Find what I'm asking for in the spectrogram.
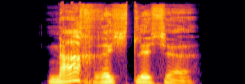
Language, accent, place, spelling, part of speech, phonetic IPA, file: German, Germany, Berlin, nachrichtliche, adjective, [ˈnaːxʁɪçtlɪçə], De-nachrichtliche.ogg
- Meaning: inflection of nachrichtlich: 1. strong/mixed nominative/accusative feminine singular 2. strong nominative/accusative plural 3. weak nominative all-gender singular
